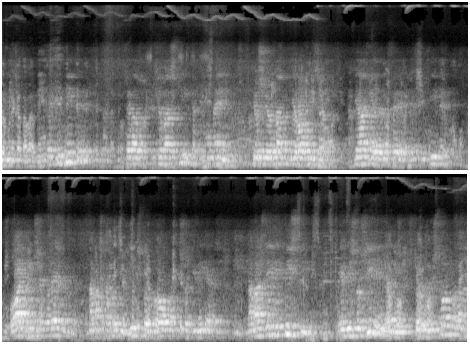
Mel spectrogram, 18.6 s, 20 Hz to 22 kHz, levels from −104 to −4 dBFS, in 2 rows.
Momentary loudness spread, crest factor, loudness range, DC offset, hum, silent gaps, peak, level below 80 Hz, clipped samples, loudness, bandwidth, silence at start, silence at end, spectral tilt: 13 LU; 16 dB; 4 LU; under 0.1%; none; none; 0 dBFS; -60 dBFS; under 0.1%; -17 LUFS; over 20 kHz; 0 s; 0 s; -8.5 dB/octave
